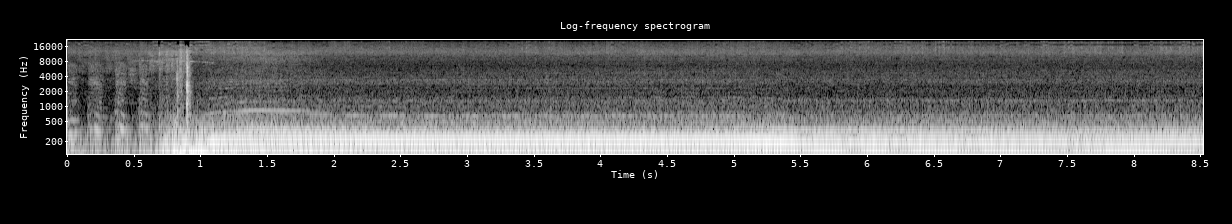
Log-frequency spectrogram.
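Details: 2000 Saab 9-5 2.0t, manual: engine catches and idles with a loud steady whine that drops slightly and changes with rpm; owner suspects power steering pump, alternator or water pump, not a clogged oil pickup; plans removing serpentine belt.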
